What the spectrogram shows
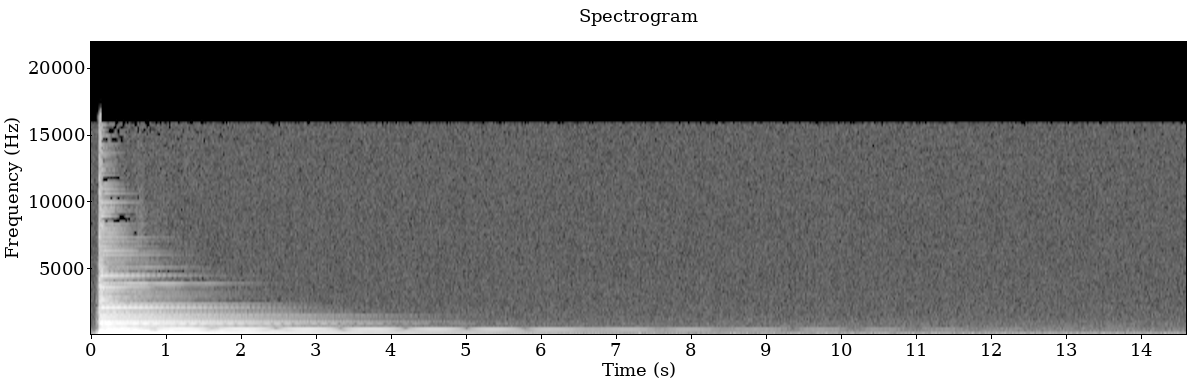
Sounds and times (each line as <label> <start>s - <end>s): Chords strummed with a metal pick 0.0s - 9.7s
